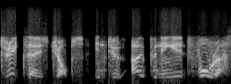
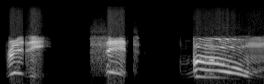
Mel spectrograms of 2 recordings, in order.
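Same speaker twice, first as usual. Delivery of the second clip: high countdown climbing to the last word; gleeful countdown, last word drawn out; excited countdown; 7 semitones higher, much slower than usual. Acted. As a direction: count it off higher each time. Counting down to a blast.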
